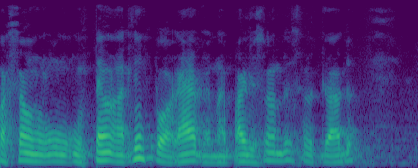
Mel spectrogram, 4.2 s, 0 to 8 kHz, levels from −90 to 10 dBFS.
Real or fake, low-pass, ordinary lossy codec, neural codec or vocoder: fake; 7.2 kHz; none; codec, 16 kHz, 2 kbps, FreqCodec, larger model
